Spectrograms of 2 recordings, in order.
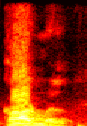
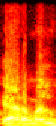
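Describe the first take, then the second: First: The name is said with two syllables. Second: The name is said with three syllables. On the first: The speaker calls it right. "Since then I am pronouncing Carmel" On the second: The speaker calls it wrong. "I used to speak there Mount Caramel"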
